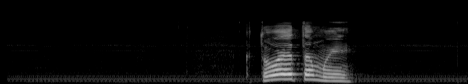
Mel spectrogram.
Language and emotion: Russian, positive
